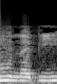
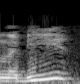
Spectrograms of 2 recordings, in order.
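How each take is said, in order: First: The word ends with a glottal stop. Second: The word ends with a doubled y sound. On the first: "наби и на хамзу кончается" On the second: "наби на и кончается мушадда"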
